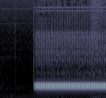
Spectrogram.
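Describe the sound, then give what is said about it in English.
A ringing tone plays on a telephone call placed to a federal building office. After brief quiet, it begins sharply as a loud, steady single-pitched tone and holds unchanged to the end. “Well, maybe a phone is ringing somewhere in the compound.”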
